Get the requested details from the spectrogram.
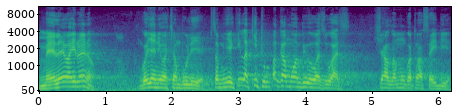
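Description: This man talks very fast, his fairly high voice swinging very widely in pitch. The room echoes audibly, with light noise in the background. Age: 50s. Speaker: Islamic preacher. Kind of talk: sermon. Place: hall. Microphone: lapel.

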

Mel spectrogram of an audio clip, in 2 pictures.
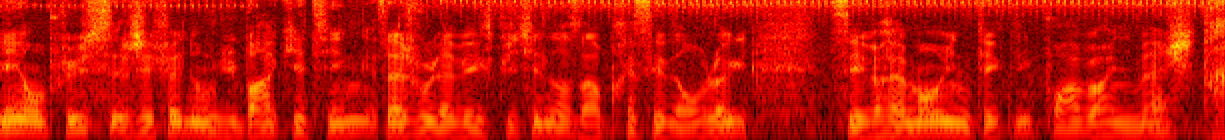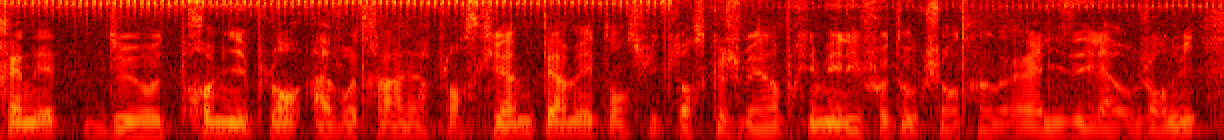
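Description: A man rushes along at a very fast pace with ordinary pitch variation while light background noise plays. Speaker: photographer vlogger. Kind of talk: casual vlog chat. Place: open country.

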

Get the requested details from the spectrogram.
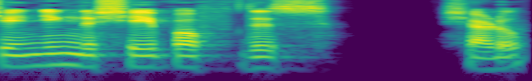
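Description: Quiet surroundings behind a male speaker. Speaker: painting instructor. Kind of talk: tutorial.

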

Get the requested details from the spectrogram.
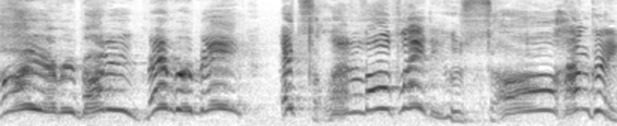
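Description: A woman's cartoonish character voice, extremely high-pitched and fairly quick. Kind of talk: children's puppet show. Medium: puppet show. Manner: sweet, cheerful, affectionate.

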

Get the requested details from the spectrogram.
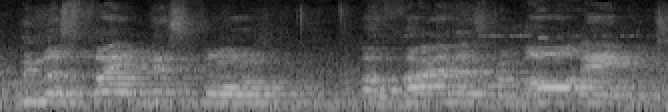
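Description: Amid strong room echo and noticeable background noise, a man speaks at a moderate pace with an extremely high pitch. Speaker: rally speaker. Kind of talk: rally speech.

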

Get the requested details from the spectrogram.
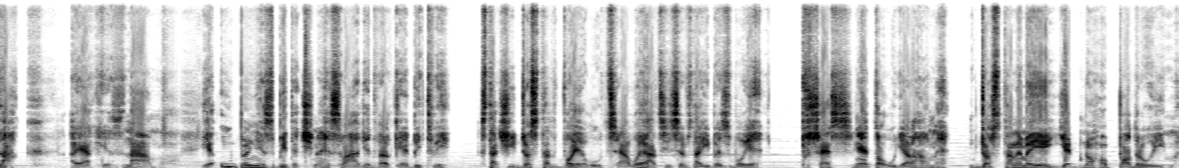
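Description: Clear music plays in the background. Over it, a man speaks with a very deep, low pitch. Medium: fan dub. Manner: calm, authoritative.

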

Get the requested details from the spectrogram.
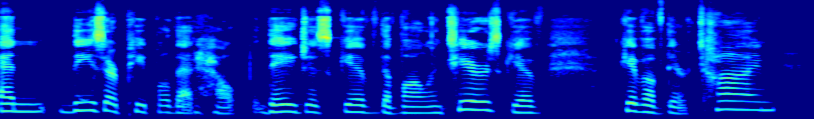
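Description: Over a quiet background, a woman with a normal speaking voice talks at a fairly slow pace and fairly low pitch with ordinary pitch variation, and the sound is dry with no echo. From Hartford, Connecticut; Connecticut. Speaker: nonprofit leader; guest. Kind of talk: interview. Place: studio. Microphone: studio mic.

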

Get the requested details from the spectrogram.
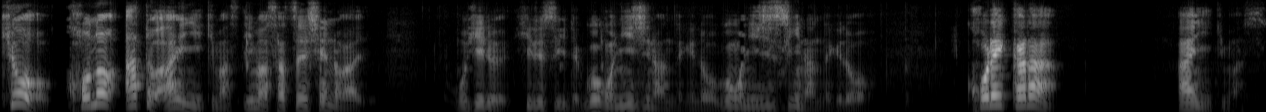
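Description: A man talks at a fairly quick pace, broken by long, frequent pauses. His loudness swings widely, and the sound is dry and close with no echo. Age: 30s. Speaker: manga artist and video blogger. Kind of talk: casual monologue vlog. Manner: casual, hesitant with many fillers.

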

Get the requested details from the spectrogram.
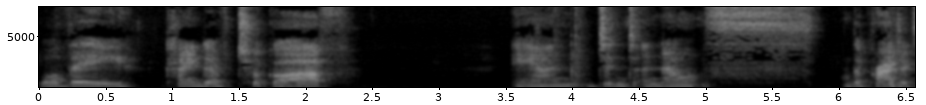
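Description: Fairly low-pitched female voice with a bright, sharp tone, in a very clean recording over a silent background. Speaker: quilting vlogger. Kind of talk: casual tutorial chat. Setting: home sewing room, video. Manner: casual, hesitant with fillers.

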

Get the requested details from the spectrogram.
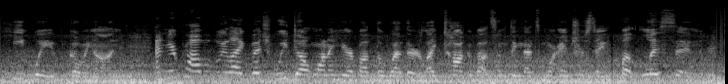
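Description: A woman is heard in a dry sound with no echo, with loud background noise behind her. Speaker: vlogger. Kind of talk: casual vlog chat. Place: car. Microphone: phone near.

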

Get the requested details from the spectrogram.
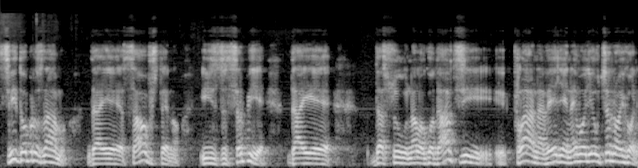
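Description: Speaking at a fairly slow pace, a man with a Montenegrin accent uses lively intonation. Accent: Montenegrin (ijekavian) Serbian. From Montenegro. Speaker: opposition politician. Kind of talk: live TV interview. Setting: remote link into TV studio. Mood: critical, earnest political argument. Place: office. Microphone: video call.

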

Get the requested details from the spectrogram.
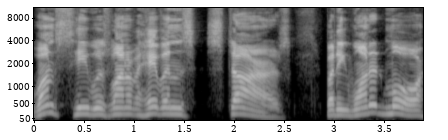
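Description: The sound of a man speaking is dry, with no echo and a quiet background. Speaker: TV evangelist. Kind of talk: sermon. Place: studio.

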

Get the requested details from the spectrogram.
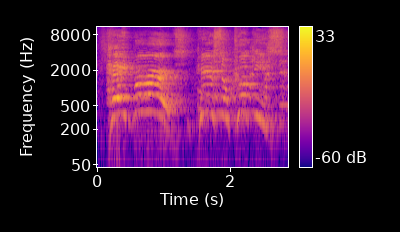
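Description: A man shouts loudly in a put-on character voice at an extremely high pitch. A clear echo follows his words. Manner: loud shout.

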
